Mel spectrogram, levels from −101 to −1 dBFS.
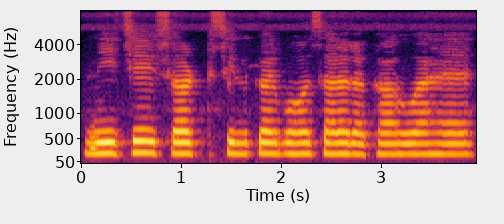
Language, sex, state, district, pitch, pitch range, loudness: Hindi, female, Jharkhand, Palamu, 210 Hz, 205-215 Hz, -14 LUFS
